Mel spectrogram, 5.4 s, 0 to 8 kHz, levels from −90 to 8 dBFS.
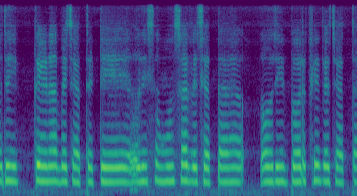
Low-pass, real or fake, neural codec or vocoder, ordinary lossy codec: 7.2 kHz; fake; codec, 32 kHz, 1.9 kbps, SNAC; none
